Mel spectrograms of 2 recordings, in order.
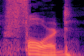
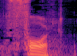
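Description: First: The final D sound is clearly pronounced. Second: The final D sound is left out. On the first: The speaker calls it right. "they don't say Ford" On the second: The speaker calls it wrong. "they say Ford. they leave out the D"

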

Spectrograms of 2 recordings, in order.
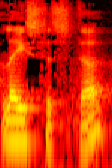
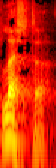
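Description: First: The name is said with more than two syllables. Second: The name is said with just two syllables. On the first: The speaker calls it wrong. "you might say something like Leicester" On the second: The speaker calls it right. "But it's Leicester. Two syllables"

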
